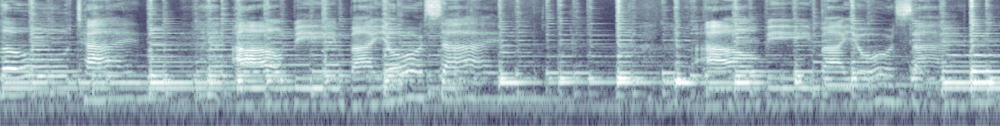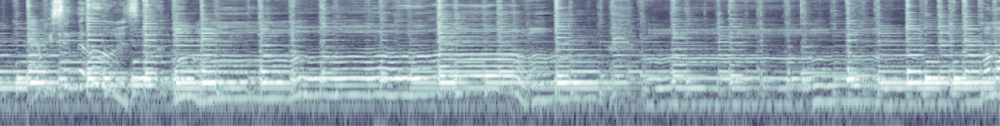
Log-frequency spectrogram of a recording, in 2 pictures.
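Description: Ukulele strummed steadily, accompanying wordless sung "ooh"s with a wavering pitch.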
